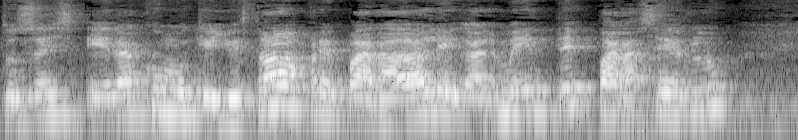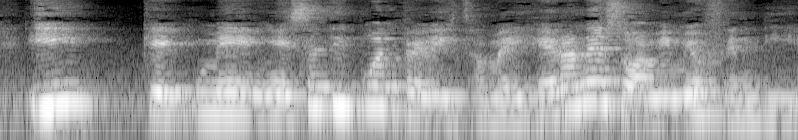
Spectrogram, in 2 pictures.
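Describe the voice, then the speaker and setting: Noticeable background noise and audible room echo are in the recording. The woman's pitch is fairly high. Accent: Venezuelan. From Venezuela. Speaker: insurance sales agent. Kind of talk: interview testimony.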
